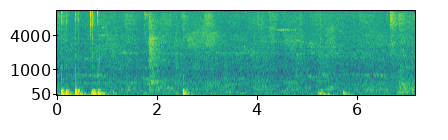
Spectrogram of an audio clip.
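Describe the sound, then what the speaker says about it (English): Light tapping on a computer keyboard comes in a few quick, faint bursts of clicks separated by quiet pauses, close to the listener. "now we'll type ChatGPT over here"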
